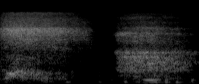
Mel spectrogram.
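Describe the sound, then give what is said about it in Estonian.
Two deep breaths demonstrating calm breathing: a long airy inhale followed by a brief pause and another full, noisy breath, heard alone without any talking. “minu praegusest kahest hingamisest juba nagu vuu hakkab liikuma, eks ju.”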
